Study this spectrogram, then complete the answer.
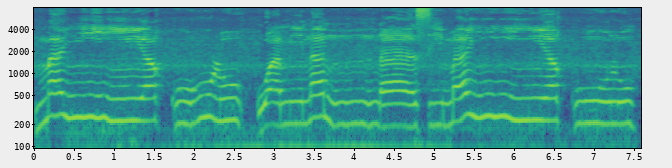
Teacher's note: Bacanya bukan man yaqulu, tapi nun sukunnya masukin ke huruf ya-nya. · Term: idgham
